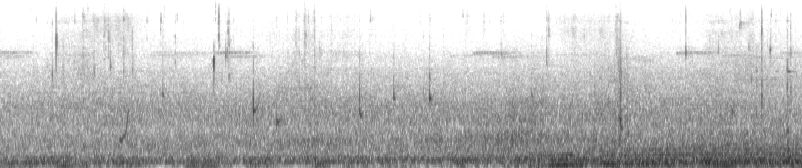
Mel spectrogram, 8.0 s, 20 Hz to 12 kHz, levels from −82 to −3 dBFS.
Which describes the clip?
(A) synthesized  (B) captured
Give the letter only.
B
